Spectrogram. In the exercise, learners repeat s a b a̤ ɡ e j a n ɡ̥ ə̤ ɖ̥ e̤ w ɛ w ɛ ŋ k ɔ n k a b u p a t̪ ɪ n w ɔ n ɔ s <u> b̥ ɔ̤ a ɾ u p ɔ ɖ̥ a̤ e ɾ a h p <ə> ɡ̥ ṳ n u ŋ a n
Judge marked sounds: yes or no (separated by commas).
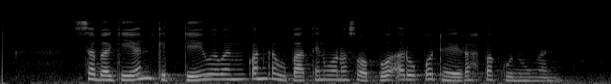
no, no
